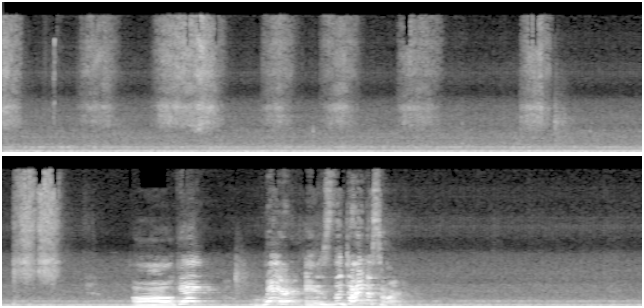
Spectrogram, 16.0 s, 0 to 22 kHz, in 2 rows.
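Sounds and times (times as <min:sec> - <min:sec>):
steady low hiss: 0:00.0 - 0:16.0
cards swishing on a table: 0:01.0 - 0:05.5, 0:08.1 - 0:08.8.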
